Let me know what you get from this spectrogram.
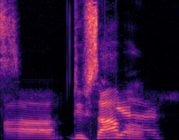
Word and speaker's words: DuSable: Yes, DuSable.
